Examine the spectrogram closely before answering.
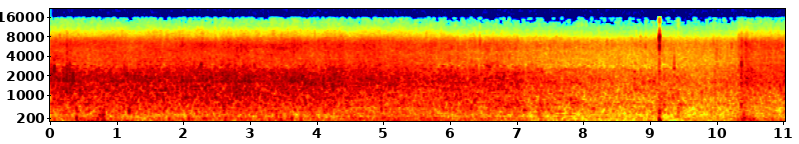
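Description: Tropical storm wind gusting and buffeting the microphone, over a steady rush of choppy harbour water. There is a single sharp click about nine seconds in.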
